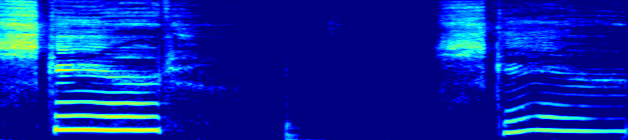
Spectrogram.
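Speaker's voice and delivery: squeaky, very high, silly goofy voice. Repeating a word for viewers, in a funny voice. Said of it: "I'm saying scared in a funny voice".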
